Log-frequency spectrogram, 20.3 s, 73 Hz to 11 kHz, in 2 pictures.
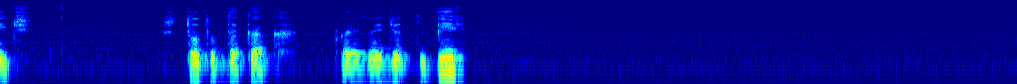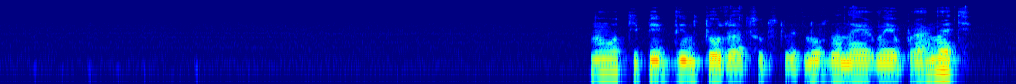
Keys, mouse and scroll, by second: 13.5-13.9 scroll down 1, 14.9 scroll down 1, 15.1 scroll up 1.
